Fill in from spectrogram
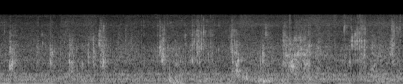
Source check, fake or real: real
